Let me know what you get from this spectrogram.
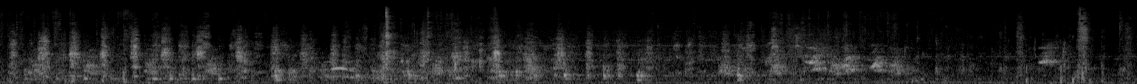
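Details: Male Bull Terrier breathing in rapid, uneven panting bursts, roughly three per second, with soft snuffling noises and a few brief higher whimper-like tones toward the end, recorded close up indoors without other clear sounds.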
